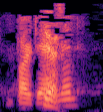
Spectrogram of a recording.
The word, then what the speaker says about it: Bart Ehrman: I had a couple of quick questions, but I first wanted to say on your Bart Ehrman, that's how you say it, right? Bart Ehrman? – Yes. Mm-hmm.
